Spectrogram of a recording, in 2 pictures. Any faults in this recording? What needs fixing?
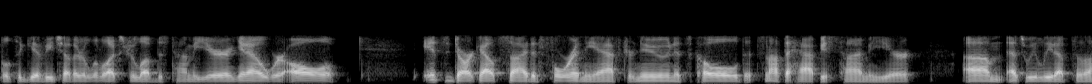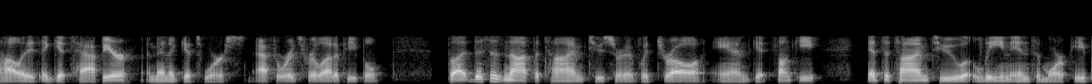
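Nothing here needs fixing; no faults are audible.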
